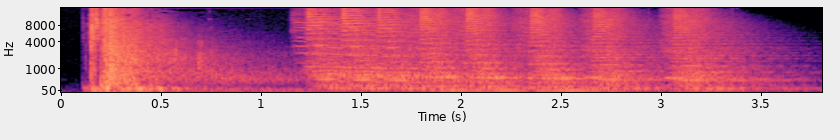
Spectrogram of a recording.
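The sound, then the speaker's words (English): Gunfire in a convent: one sharp, loud bang, a brief lull, then a sustained burst of rapid, repeated shots in a dense rolling clatter lasting over two seconds. “I thought I heard guns. Are these nuns armed?”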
